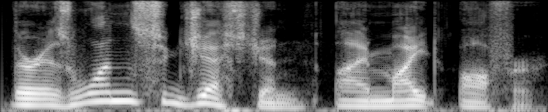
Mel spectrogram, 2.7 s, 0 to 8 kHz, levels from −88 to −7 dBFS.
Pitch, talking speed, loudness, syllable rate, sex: 120 Hz, 155 wpm, -17 LUFS, 5.0 syllables/s, male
